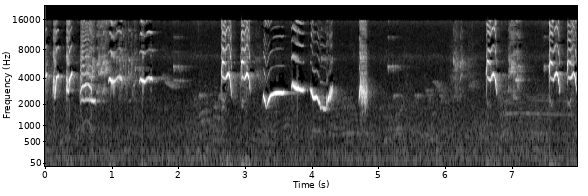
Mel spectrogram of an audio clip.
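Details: Oriental magpie-robin of the poci type, singing a varied run of clear whistled phrases, rising and falling slurs, and short sharp chips in quick succession, with brief pauses between bursts.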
